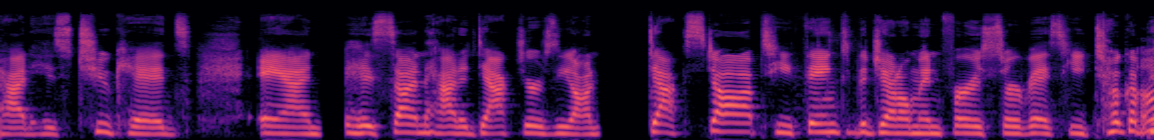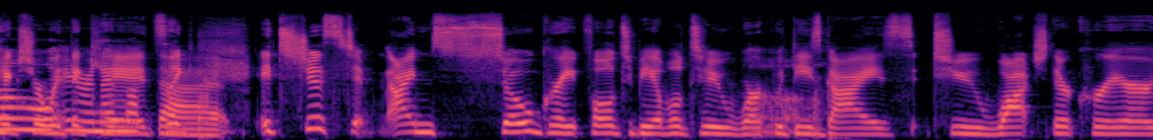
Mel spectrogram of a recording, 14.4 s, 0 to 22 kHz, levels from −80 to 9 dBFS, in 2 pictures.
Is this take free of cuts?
no; 2 cuts; at 2.0 s, 3.7 s

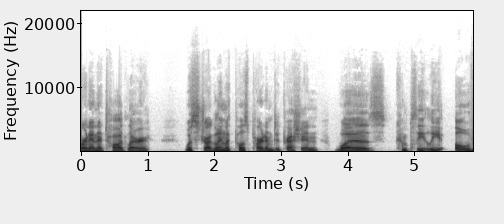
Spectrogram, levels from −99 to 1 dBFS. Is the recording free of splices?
yes; 0 cuts

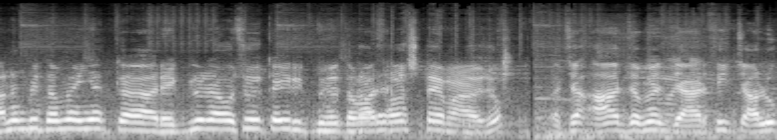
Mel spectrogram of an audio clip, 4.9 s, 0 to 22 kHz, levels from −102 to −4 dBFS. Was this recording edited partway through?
yes; 1 cut; at 3.3 s

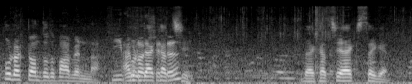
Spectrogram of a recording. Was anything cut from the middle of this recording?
no; 0 cuts

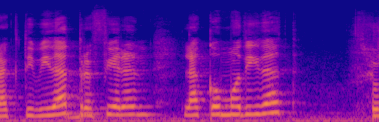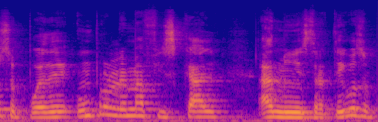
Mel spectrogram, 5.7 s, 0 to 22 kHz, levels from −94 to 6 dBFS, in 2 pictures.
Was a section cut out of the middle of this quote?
yes; 1 cut; at 2.8 s

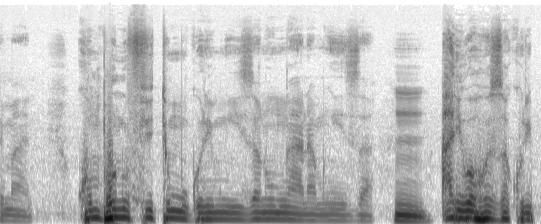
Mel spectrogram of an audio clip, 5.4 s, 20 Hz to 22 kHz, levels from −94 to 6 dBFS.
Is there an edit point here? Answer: no; 0 cuts

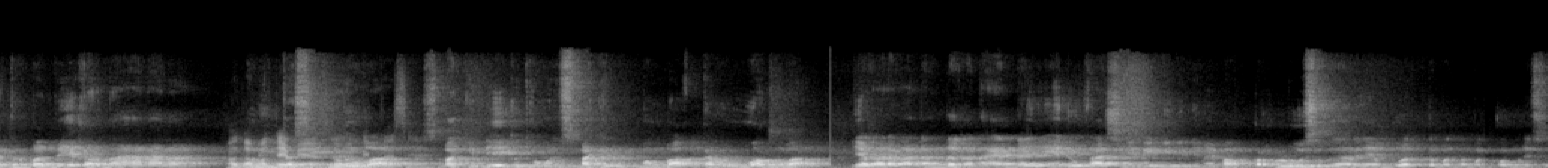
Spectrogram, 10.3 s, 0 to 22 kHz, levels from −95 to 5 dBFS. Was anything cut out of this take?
yes; 1 cut; at 5.5 s

